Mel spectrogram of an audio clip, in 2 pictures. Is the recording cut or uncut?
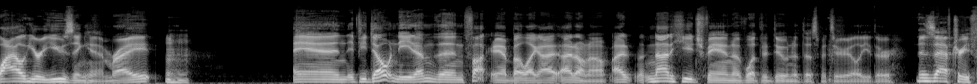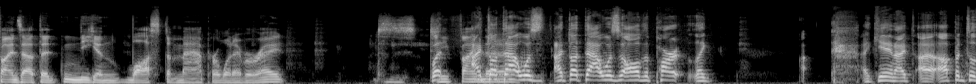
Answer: cut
